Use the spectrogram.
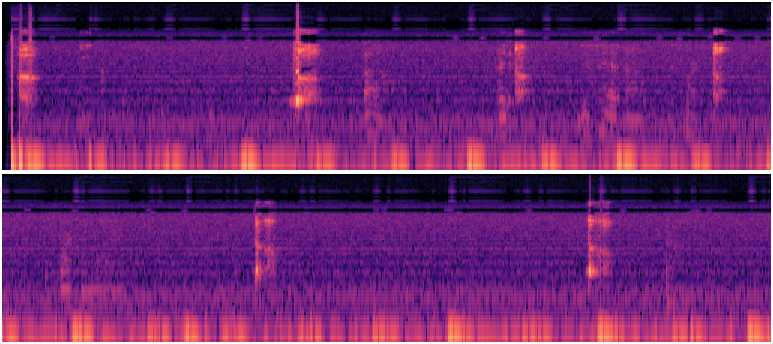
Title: Hiccups(audio only)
